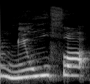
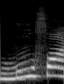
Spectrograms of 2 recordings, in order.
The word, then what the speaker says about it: MUFA: बहुत से लोग इन्हें म्यूफा एंड प्यूफा बोलते हैं। इज मूफा एंड पूफा, नॉट म्यूफा एंड प्यूफा, ठीक है।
